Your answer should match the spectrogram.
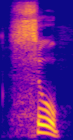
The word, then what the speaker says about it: soup: Soup. Soup. Oke ya, soup bacanya bukan sop ya.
